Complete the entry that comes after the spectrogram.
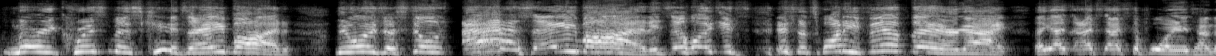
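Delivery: a cheerful Alberta hockey fan's yell; Alberta accent. Acted. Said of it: "That's my best Alberta accent".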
